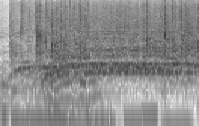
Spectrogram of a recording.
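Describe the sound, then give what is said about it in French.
A studio audience on the set of Clique on Canal Plus bursts into loud, sustained applause for Daniel Auteuil, a dense wash of clapping with scattered cheers and whoops rising through it, steady for the whole stretch. “Et avec nous, un tonnerre d'applaudissements pour le boss, Daniel Auteuil.”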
